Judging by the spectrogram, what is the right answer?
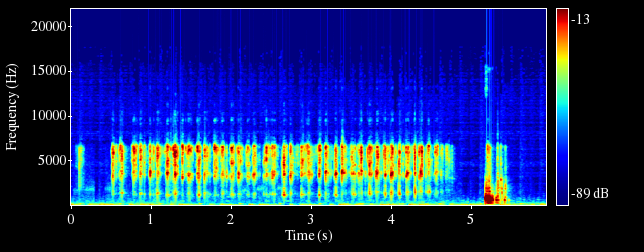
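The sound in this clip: Several dice, three six-sided and one eight-sided, rattle across a table during a tabletop role-playing game: many quick, faint clicks and clatters for several seconds, then one sharper knock near the end.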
